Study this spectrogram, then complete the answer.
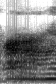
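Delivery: loud, high imitated "ah" of pain; mock pained cry; retold pained cry. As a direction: cry out as if hurt.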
